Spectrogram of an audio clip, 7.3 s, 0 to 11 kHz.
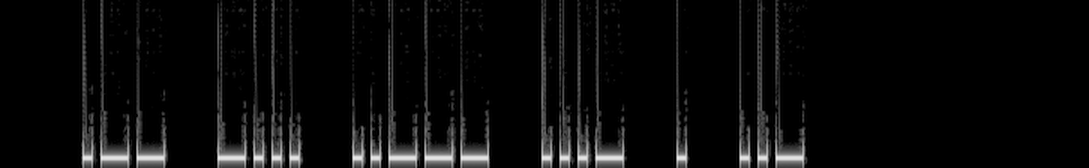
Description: Morse code, heard as a keyed tone, about 19 wpm, spaced as for 14 wpm, 700 Hz. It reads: WB2VEU
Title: 193 Lesson 31g - Letter v - Call Signs 20wpm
